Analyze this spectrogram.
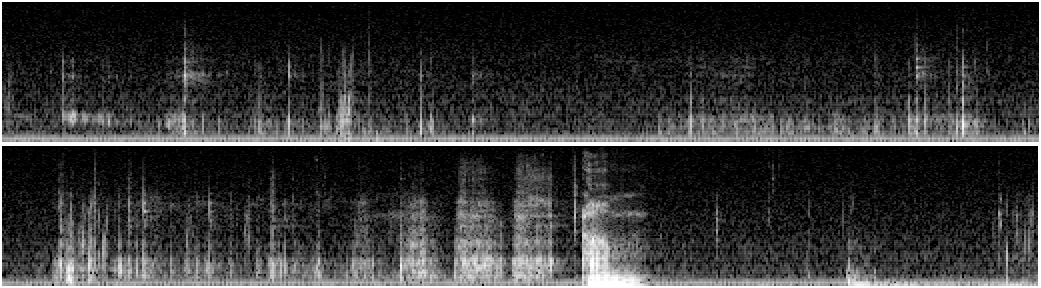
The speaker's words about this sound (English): But I'm real, little sip of orange juice, if I may. I don't think I'll make enough noise to turn off my microphone.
